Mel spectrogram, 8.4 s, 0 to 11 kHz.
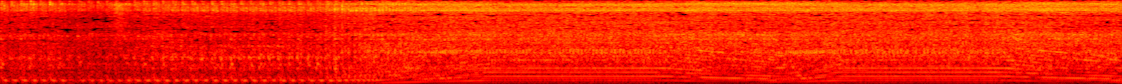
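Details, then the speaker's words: Hero Splendor Plus single-cylinder, revved off load: climbs cleanly from idle to high revs and back twice with no stumble; the bike runs fine on light throttle but won't go above 30 km/h under load. "You can see when he Accelerator a little bit Then this bike is running fine But not going above 30 km speed"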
